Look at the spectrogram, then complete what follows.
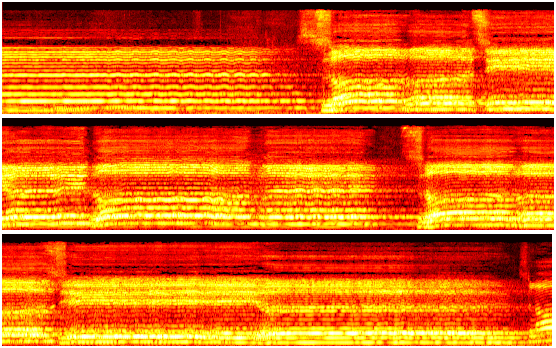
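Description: Male church choir singing an unaccompanied Orthodox chant in parts. One chord is held for the first four seconds, then the voices move through sung phrases with short breaks between them.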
